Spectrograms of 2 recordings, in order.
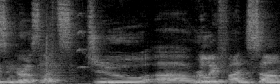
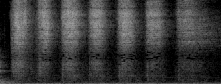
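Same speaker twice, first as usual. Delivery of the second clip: voiceless monkey "tss" noises in a run; monkey chatter; 8 dB quieter, slower than usual. Acted. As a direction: hiss short tss sounds like mimicking monkeys. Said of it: "monkeys only stamped their feet and said".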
